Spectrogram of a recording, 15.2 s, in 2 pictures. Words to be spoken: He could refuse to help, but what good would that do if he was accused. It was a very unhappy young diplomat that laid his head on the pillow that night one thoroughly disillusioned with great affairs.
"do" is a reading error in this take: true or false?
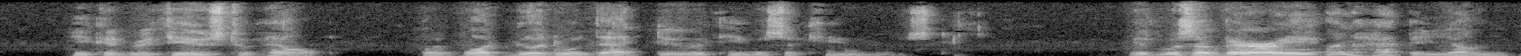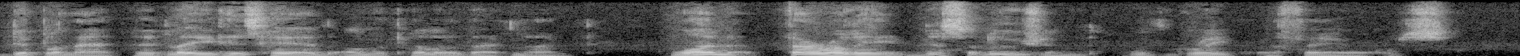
false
